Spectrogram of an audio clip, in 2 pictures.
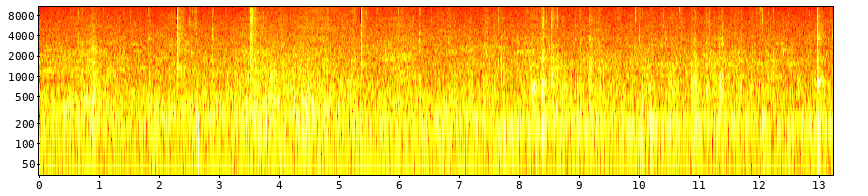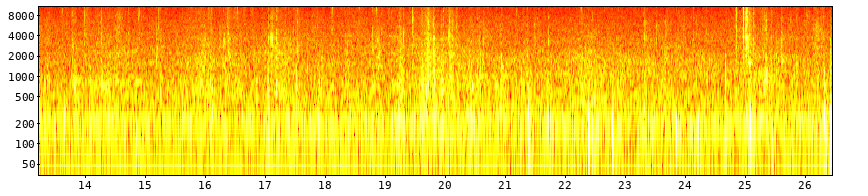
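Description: A puppy chews and gnaws on a small crinkly object.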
